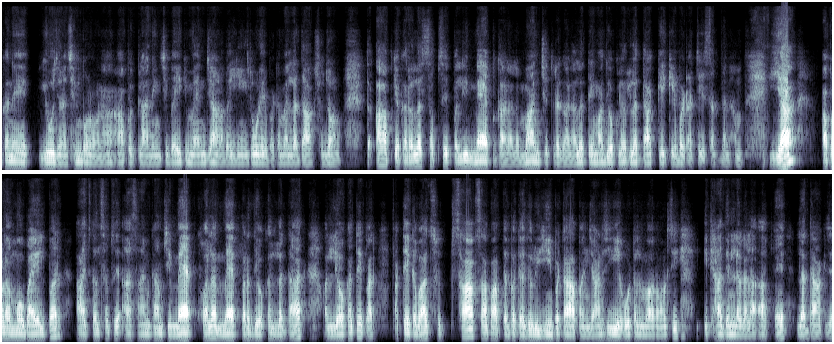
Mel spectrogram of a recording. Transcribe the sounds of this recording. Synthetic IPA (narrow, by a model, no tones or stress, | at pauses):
kɐne | joːd͡ʒnaːt͡ʃʰɪnbɐɽoːɽ̃aa̰ːpeplaːnɪ̃ŋɡ̚t͡ʃʰibʱaikimɛ̃ːnd͡ʒaːɽ̃bʱəiɾoːɽebɐʈamɛ̃ːlɐd̪aːk̚t͡ʃʰod͡ʒaːɽ̃oːt̪oʔaːpkjaːkɐɾəlasɐbsepɛlimɛːpɡaːɽaːlamaːnt͡ʃɪt̪ɾəɡaːɽaːlat̪eːmãd̪joːkʰləɾlɐd̪ːaːkːeːkebəʈat͡ʃesɐk̚d̪ənɐmja | ɐpɽamoːbaːɪlpɐɾ | aːd͡ʒkɐlsɐbseʔaːsaːnkaːmt͡ʃʰimɛːp̚kʰoaːlamɛːpːɐɾd̪jɔːkʰalɐd̪ːaːkɔːɾljɔːkʰat̪epɐɾ | t̪eːkbaːd̪ | saːpʰsaːpʰaːp̚t̪ebɐt̪aːd̪eːlojĩbəʈaːpɐ̃nd͡ʒaːɽ̃t͡ʃʰijeɦoːʈəlmaɾɔ̃ːɽsiɪt̪ʰjaːd̪ɪnlɐɡaːla̰ʔaːp̚t̪elɐd̪a̰ːkd͡ʒaː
